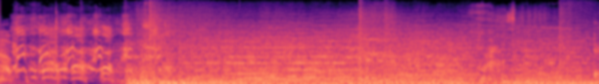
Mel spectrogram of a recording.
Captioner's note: group laughing; intense music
